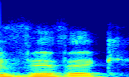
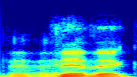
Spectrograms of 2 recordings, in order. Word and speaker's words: Vivek: who are you just talking I can't even pronounce his name but I know just do say Vivek that's his first name Vivek okay is he a Democrat or Republican he's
